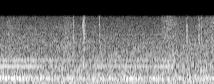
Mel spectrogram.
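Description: Steady background machine hum, with a few faint clicks near the middle.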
